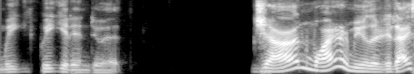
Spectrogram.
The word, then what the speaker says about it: Weiermuller: John Weiermuller, did I say that right? You did. Unlike Jason Horn, you know how to pronounce it.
